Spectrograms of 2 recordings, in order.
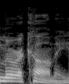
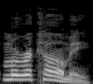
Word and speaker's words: Murakami: if anyone has read Sputnik Sweetheart by Heruki Murakami a Japanese writer he's brilliant it's a fantastic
